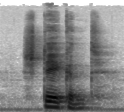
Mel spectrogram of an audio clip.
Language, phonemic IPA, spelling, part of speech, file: Dutch, /ˈstekənt/, stekend, verb / adjective, Nl-stekend.ogg
- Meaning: present participle of steken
